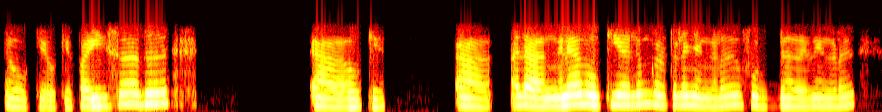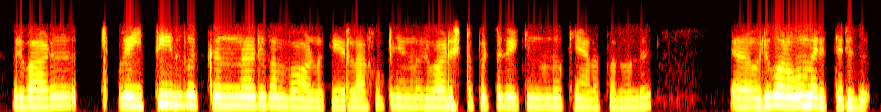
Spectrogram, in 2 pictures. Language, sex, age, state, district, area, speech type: Malayalam, female, 30-45, Kerala, Palakkad, rural, conversation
